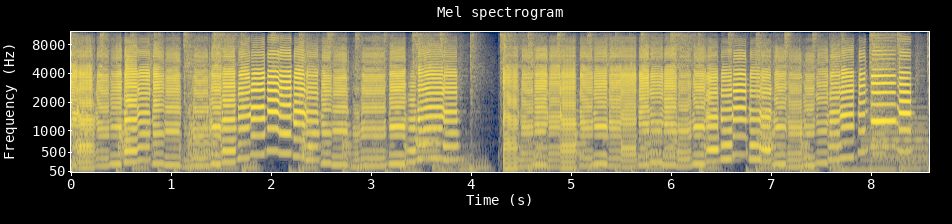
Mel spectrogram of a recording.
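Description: Tenor saxophone playing fast jazz lines that sweep quickly up and down in pitch, with a short break about four seconds in.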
